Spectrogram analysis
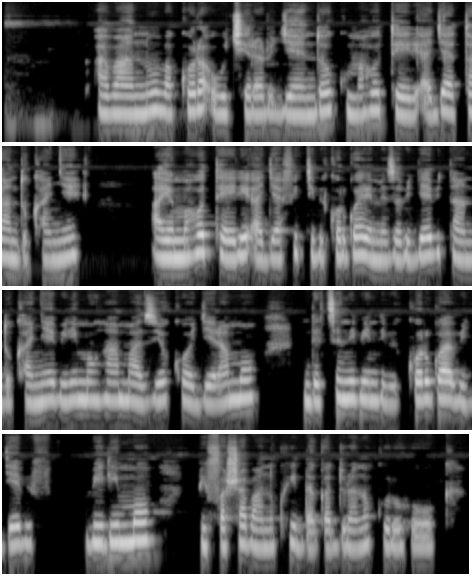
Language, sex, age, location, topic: Kinyarwanda, female, 18-24, Nyagatare, finance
